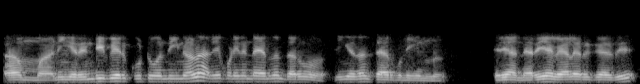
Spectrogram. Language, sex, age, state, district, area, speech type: Tamil, male, 45-60, Tamil Nadu, Thoothukudi, rural, conversation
